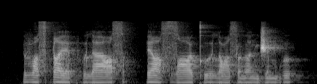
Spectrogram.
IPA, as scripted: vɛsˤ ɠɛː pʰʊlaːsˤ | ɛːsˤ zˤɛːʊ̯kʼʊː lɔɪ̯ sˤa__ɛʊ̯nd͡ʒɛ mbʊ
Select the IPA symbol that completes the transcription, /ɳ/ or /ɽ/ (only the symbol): ɳ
